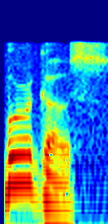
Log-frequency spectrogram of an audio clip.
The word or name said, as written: Burgos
